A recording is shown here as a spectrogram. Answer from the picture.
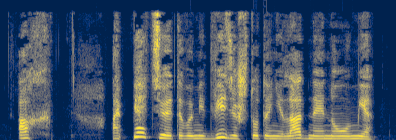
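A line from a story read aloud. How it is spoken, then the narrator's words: Sighing. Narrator (Russian): вздохнула она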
